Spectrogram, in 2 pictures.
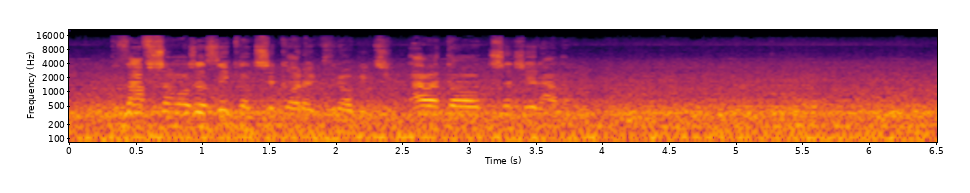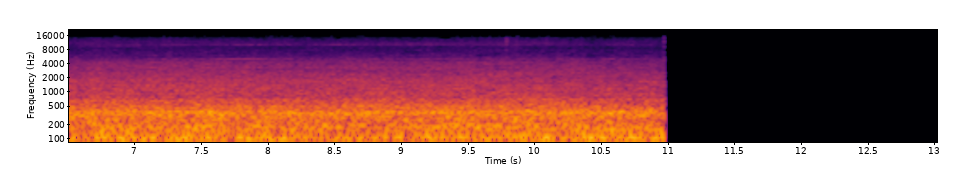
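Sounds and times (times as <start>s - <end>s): road noise: 0.0s - 11.0s
truck engine drone: 0.0s - 11.0s.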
